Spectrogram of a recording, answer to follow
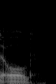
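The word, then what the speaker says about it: auld: Lang Syne oddly so the first word is spelled funny but it's just please it's just old old it's a weird way to spell old okay this is good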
